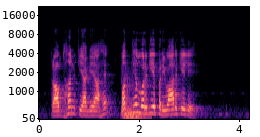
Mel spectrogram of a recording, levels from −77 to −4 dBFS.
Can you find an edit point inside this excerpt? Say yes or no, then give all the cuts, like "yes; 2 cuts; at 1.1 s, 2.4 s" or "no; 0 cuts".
yes; 1 cut; at 1.4 s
